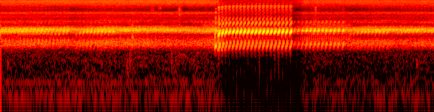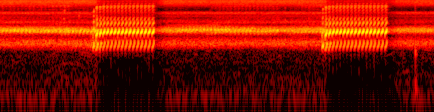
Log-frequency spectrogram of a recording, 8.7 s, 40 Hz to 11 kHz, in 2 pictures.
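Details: Male gray treefrog (Hyla versicolor) calling to attract a mate in East Texas; loud musical trills, each under a second long, with a steady pitch, repeated about every 2.5 seconds over a constant high background hum of insects.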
